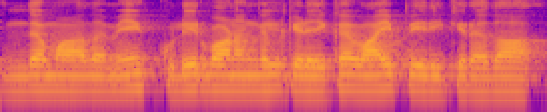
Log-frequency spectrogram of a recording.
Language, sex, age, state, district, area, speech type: Tamil, male, 18-30, Tamil Nadu, Cuddalore, rural, read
